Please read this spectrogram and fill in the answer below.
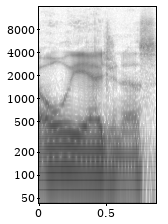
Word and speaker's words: oleaginous: I'm going to say fucking A for the oleaginous.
